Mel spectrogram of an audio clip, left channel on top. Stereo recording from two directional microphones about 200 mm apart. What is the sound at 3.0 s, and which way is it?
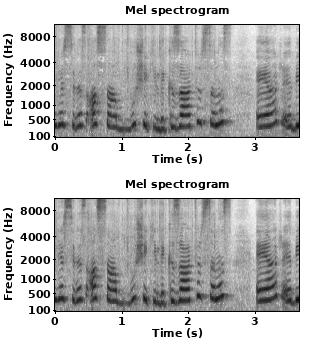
Speech, 55° right (ahead or behind).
